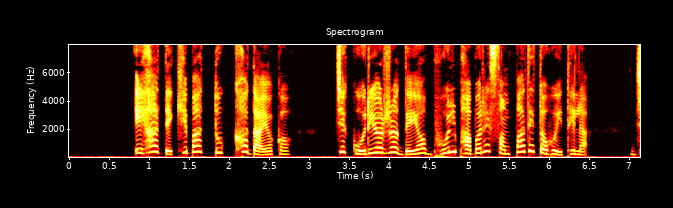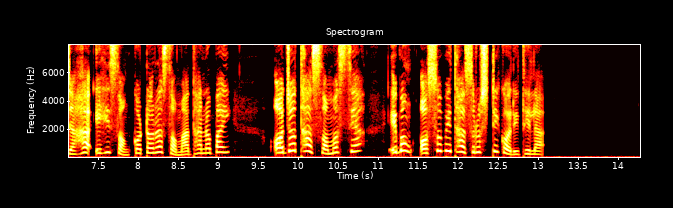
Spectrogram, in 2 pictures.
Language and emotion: Odia, sad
